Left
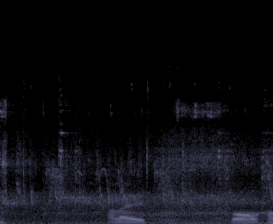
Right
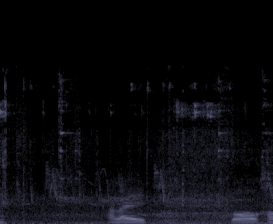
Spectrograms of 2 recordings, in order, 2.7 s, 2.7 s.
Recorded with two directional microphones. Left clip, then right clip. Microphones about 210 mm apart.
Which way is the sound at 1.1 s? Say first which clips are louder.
Even; 5° left (ahead or behind).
